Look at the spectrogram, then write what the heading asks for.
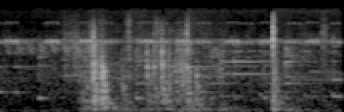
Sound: cowbells are ringing

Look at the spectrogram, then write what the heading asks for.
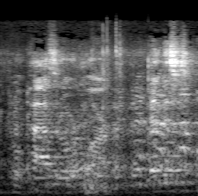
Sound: audience laughs

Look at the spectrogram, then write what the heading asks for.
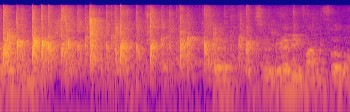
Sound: audience applauding

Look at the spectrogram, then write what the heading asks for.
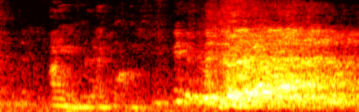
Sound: mumbles in his sleep

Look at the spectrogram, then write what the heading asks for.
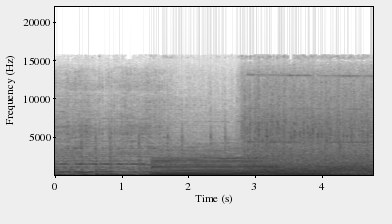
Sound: ship horn blares

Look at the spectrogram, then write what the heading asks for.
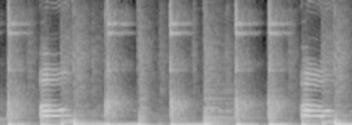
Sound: clap

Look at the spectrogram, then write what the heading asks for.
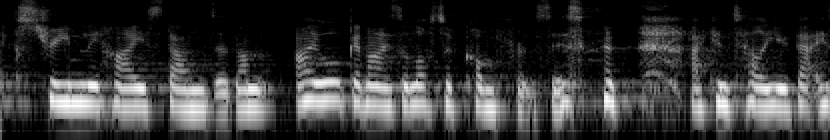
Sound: chuckles

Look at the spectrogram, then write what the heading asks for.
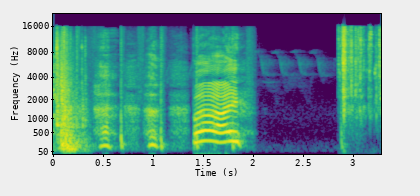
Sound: snorts; panting

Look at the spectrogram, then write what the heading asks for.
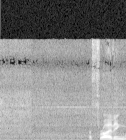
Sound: atmosphere humming

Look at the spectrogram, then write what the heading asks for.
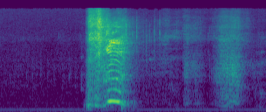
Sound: sneezes

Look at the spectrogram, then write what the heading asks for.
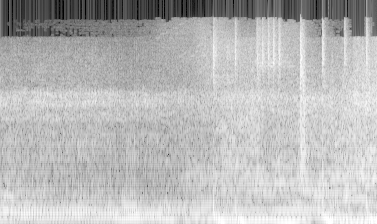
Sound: engine revving

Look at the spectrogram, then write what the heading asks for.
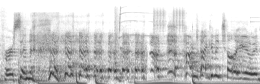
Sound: laughs

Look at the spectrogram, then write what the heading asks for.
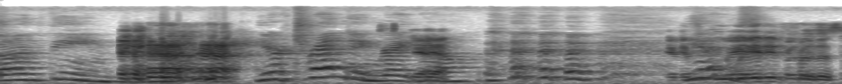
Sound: laughs

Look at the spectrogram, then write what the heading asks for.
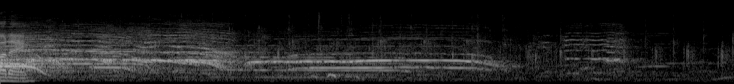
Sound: audience members holler and applaud

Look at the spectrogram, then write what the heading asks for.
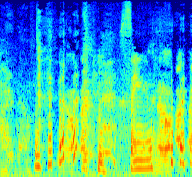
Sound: laughter

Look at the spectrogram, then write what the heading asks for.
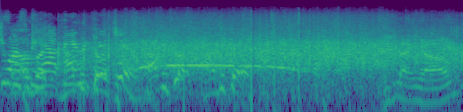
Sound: audience applauding

